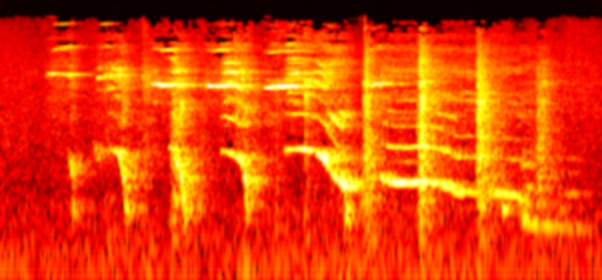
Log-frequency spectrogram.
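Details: A black tri male puppy, neutered, whines while being bathed indoors: a run of high, sharply falling whimpers, nearly two a second, the later ones drawn out and sliding downward, with faint splashing behind.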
